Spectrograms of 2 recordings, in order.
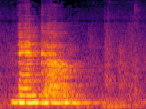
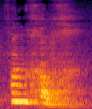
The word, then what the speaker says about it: Van Gogh: And in English, the American English, is pronounced as Van Gogh. In British English, Van Gogh. in German, Van Gogh. and the original, Van Gogh.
